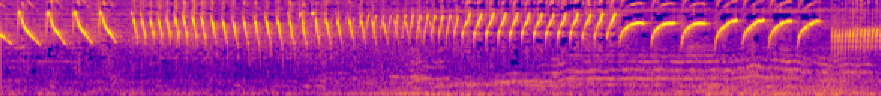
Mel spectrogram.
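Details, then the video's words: Canary song used to train young canaries: sweeping downslurred whistles, a long rapid pulsed trill, then looping high notes and a short buzzy ending, over a faint background murmur. "MASTERAN KENARI PAUD"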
